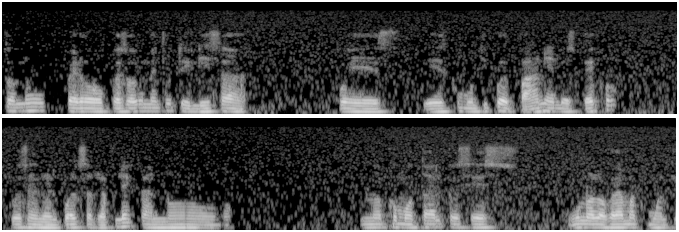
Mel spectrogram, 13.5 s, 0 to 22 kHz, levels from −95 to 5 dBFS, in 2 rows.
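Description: The recording is speech, and it carries overdone noise removal from start to finish. A noise reduction stage was set far too aggressively. It pulls individual frequency bands down hard whenever they sit near its noise estimate. The pauses fall to near silence, dotted with twinkling, chirpy specks. The quieter parts of the voice are stripped away along with the noise.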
